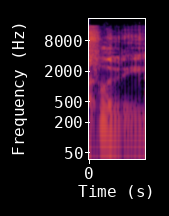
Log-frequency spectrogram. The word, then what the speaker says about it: Flutie: Which I didn't know how to say his last name. – It's Flutie.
